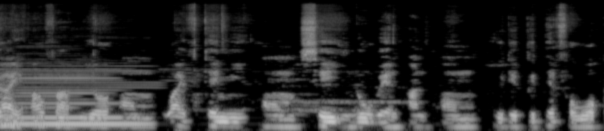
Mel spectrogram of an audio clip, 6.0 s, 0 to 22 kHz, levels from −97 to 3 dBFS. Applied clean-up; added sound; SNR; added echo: classical method Wiener filter.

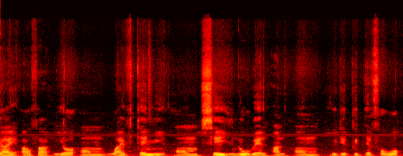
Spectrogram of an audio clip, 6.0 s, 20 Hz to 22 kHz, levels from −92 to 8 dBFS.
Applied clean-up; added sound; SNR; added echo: none; none; none; none.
